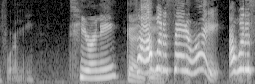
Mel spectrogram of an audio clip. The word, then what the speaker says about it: Terrinee: talk about that let's talk about the book pronounce your first name for me tyranny good so I would have said it right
